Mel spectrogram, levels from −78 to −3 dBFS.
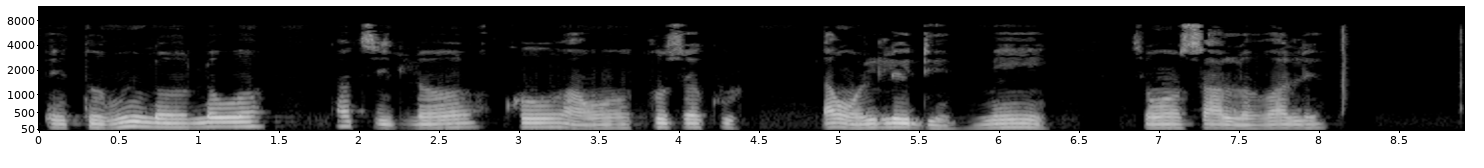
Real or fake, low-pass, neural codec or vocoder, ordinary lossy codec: real; 7.2 kHz; none; MP3, 32 kbps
